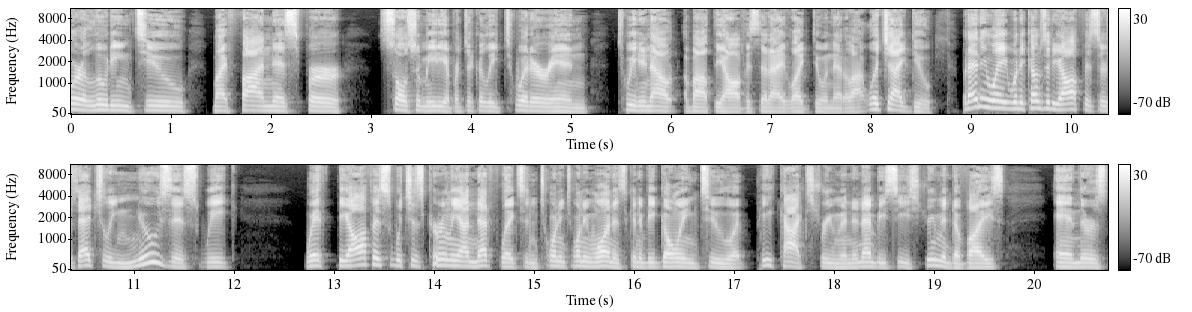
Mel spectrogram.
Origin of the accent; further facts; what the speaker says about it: Buffalo, New York, United States; now in Bradenton, United States; I'm born and raised in Buffalo and grew up a Buffalo fan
